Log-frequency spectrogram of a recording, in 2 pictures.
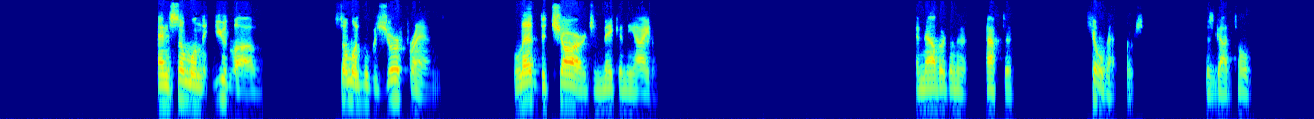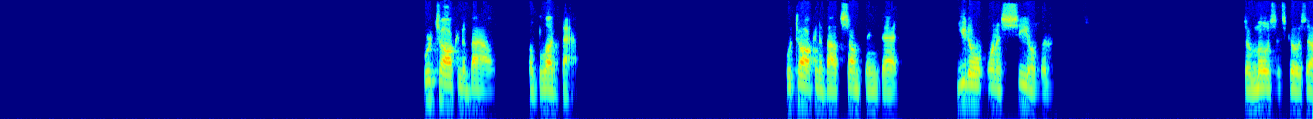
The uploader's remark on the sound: Sermon delivered at Pilgrim Baptist Church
